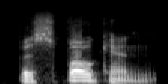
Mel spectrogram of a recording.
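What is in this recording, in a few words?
"bespoken", American English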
